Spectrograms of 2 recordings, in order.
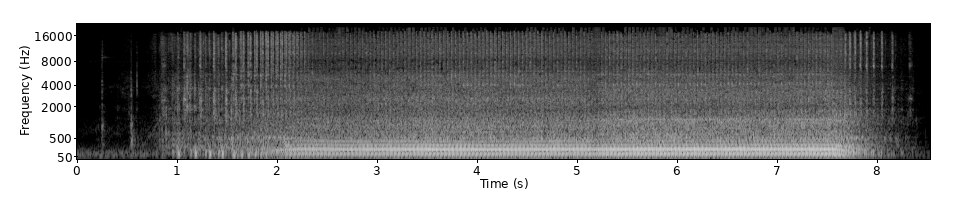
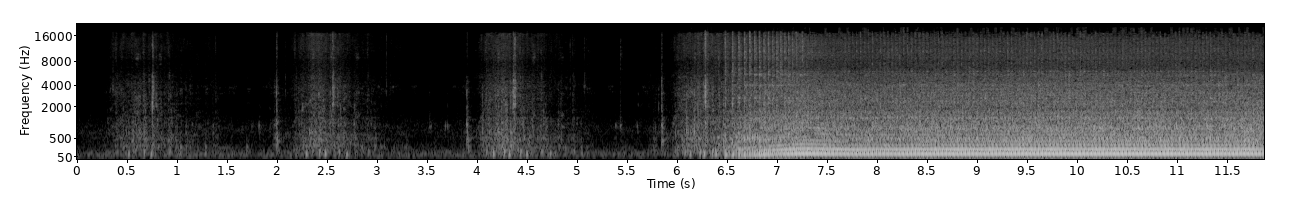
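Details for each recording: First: Murray lawn mower, used last year, won't start even with fresh gasoline; run without air filter, catches after a few pulls, steady buzzing run about five seconds then quits; fuel starvation from clogged carburetor jet, old stale tank fuel suspected. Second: Murray self-propelled lawn mower that would not start even with fresh gasoline, run again on its old fuel: several cord pulls, then it catches and holds a smooth, steady hum; normal running.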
